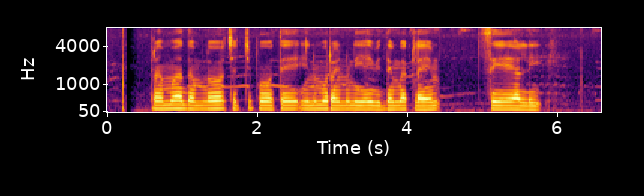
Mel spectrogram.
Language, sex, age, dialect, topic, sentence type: Telugu, male, 18-24, Southern, banking, question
